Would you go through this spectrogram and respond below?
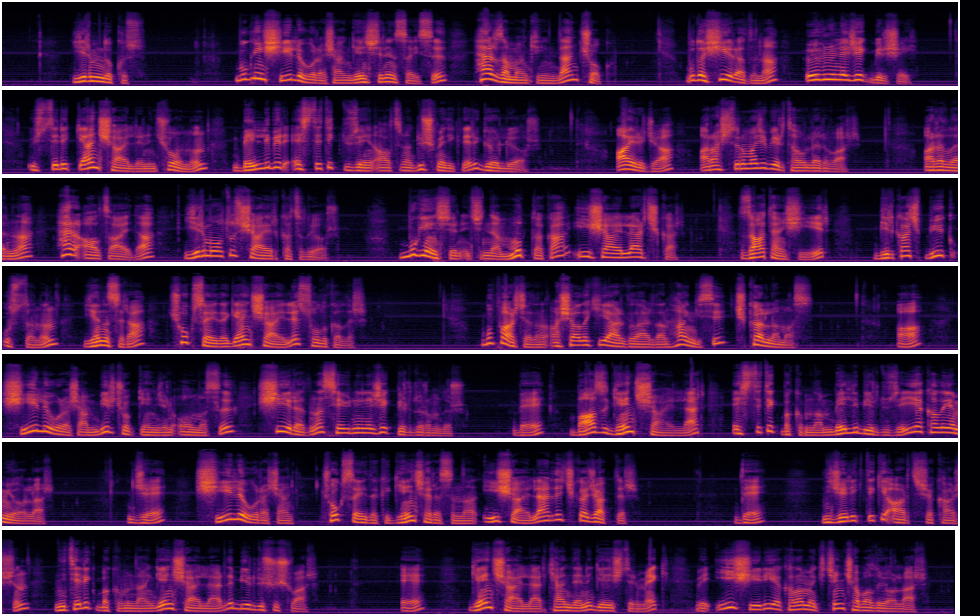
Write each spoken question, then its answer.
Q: Bu parçadan aşağıdaki yargılardan hangisi çıkarılamaz?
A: Doğru cevap D. Nicelikteki artışa karşın nitelik bakımından genç şairlerde bir düşüş var.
